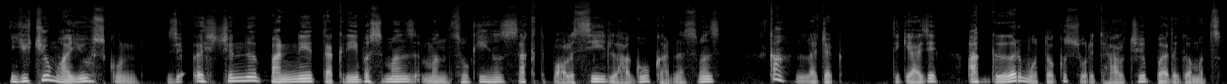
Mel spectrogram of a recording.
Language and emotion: Kashmiri, sad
